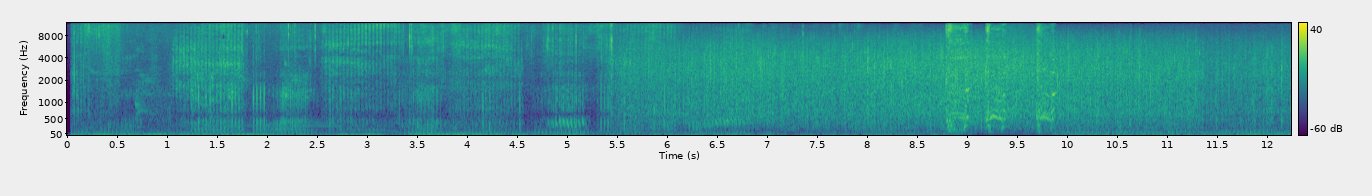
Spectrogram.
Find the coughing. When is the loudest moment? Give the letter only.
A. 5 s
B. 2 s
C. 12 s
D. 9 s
D.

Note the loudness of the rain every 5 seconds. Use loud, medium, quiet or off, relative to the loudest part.
off, loud, loud.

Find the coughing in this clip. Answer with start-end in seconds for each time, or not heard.
0.2-2.5, 8.8-9.9.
